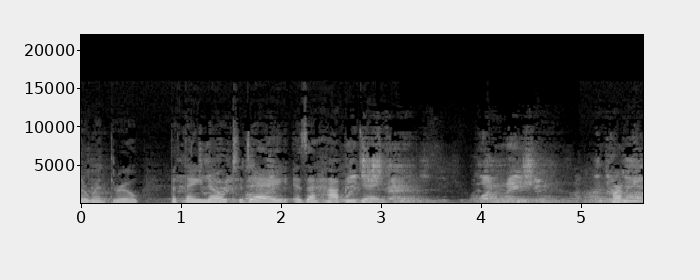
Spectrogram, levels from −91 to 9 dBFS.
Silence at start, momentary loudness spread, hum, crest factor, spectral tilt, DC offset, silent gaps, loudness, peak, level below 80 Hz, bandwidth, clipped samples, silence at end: 0 s; 15 LU; none; 16 dB; -5 dB/octave; under 0.1%; none; -22 LUFS; -6 dBFS; -54 dBFS; 11.5 kHz; under 0.1%; 0 s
